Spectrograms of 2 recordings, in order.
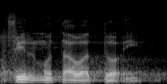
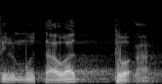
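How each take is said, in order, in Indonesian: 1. Kata ini berakhir dengan vokal 'i'. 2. Kata ini tidak berakhir dengan vokal 'i'. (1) "harus kasroh" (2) "tidak boleh"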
